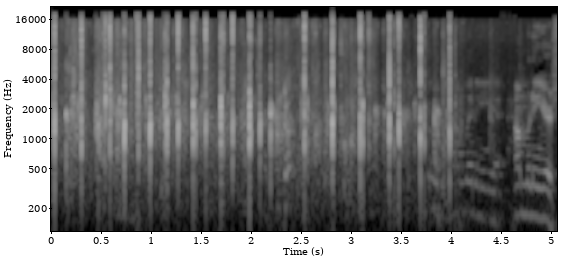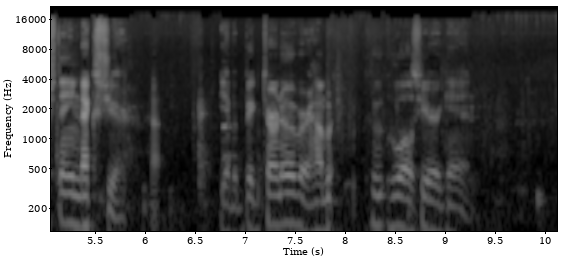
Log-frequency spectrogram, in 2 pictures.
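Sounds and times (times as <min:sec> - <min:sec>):
small audience applause: 0:00.0 - 0:04.6
speech: 0:04.6 - 0:09.4.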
